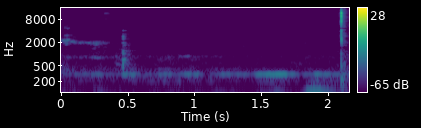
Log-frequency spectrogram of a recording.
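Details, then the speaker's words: Boilermate main boiler circulating pump powered (terminal J32) but not spinning: faint steady electrical buzz with a few clicks and no spinning whirr; the pump is powered but not turning. "it's making like a very faint buzzing sound"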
